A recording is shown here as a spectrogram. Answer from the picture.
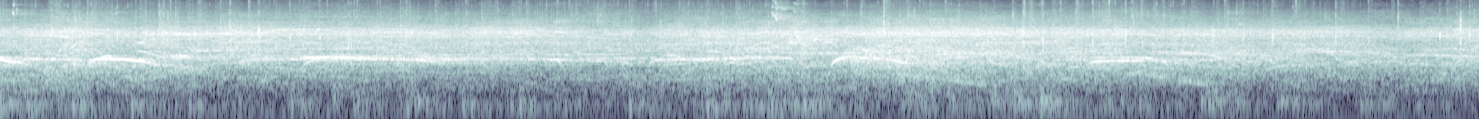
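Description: A basketball being dribbled on a hardwood gym floor during play, with sneakers squeaking as players cut and the crowd in the gym cheering.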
